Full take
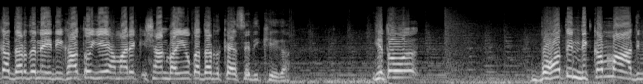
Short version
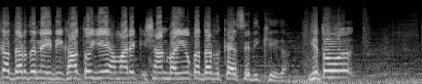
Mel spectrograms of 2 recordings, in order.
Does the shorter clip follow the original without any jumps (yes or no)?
no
